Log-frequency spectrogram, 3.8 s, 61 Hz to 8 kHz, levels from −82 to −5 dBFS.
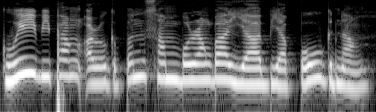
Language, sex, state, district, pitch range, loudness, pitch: Garo, female, Meghalaya, West Garo Hills, 205-265 Hz, -14 LUFS, 245 Hz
